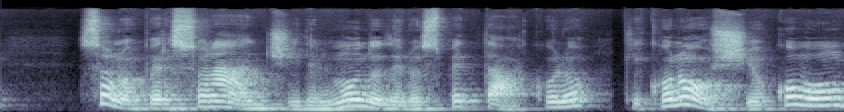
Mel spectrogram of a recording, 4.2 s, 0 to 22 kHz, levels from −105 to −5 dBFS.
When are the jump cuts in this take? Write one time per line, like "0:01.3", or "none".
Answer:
0:03.1

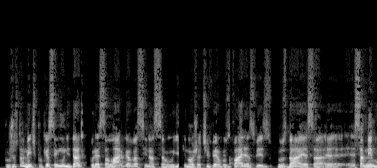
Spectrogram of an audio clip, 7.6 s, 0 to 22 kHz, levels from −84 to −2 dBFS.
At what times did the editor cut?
0:01.7
0:03.6
0:04.6
0:05.5

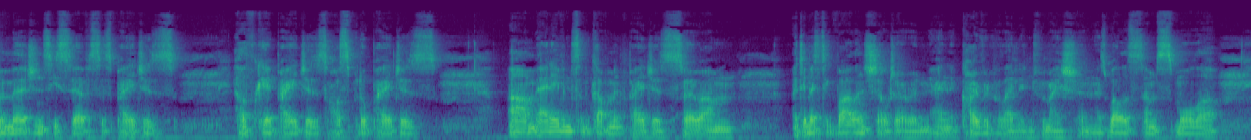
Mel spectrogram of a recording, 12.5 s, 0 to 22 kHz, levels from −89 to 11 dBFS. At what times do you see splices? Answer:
none

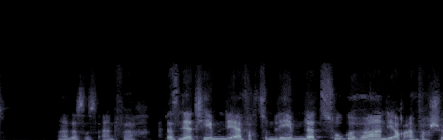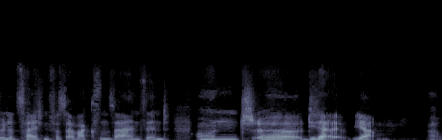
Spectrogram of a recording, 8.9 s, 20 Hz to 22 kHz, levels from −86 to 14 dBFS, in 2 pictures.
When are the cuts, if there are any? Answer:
0:01.6
0:06.3

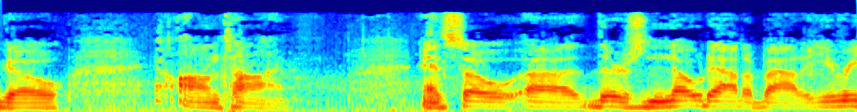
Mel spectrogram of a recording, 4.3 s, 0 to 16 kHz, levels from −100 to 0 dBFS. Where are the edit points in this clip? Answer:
none

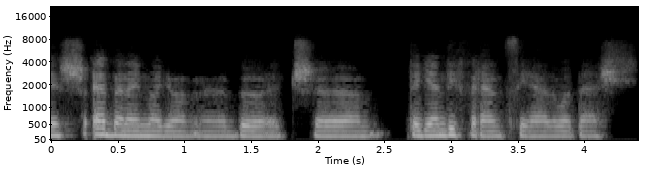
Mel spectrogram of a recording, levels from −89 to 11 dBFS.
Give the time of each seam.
0:02.7

